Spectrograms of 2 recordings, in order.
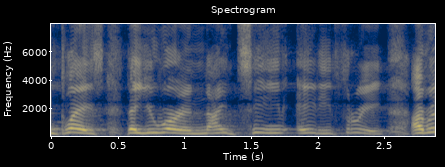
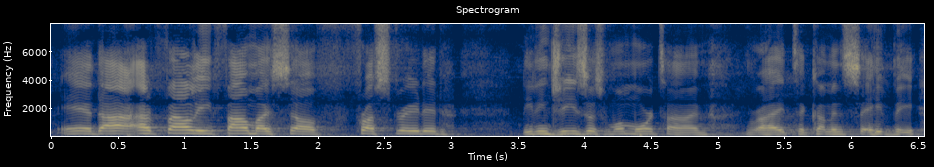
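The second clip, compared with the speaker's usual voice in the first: ordinary talk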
